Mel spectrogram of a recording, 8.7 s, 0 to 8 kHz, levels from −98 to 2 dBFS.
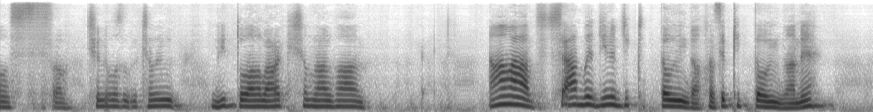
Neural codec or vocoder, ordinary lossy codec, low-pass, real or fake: codec, 16 kHz, 0.5 kbps, FreqCodec, larger model; none; 7.2 kHz; fake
